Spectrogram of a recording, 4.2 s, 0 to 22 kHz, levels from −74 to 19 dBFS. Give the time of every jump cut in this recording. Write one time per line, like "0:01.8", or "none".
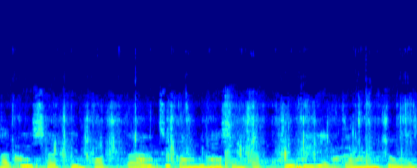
none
